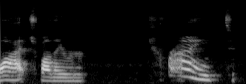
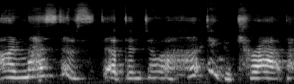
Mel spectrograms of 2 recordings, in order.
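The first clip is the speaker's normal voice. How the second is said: high, choked, strangled speech; 9 semitones higher than usual. Narrator reads a boy's line as he hangs caught in a rope trap, strangled voice. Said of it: "he said in a strangled voice".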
